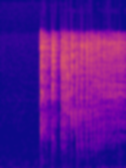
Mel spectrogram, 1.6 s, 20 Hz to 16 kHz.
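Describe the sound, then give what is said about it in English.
A ten-sided die (D10), rolled for a command roll, clatters across a hard tabletop: a sharp first strike, then a quick run of bright, tapping bounces that grow denser and slowly settle, with no voices. “In which case, I'm gonna risk it all on that D10 to see if I can spur these horses into action quickly and get them to get us the fuck out of here.”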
